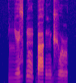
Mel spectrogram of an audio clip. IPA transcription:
ʎ ɪ z ɗ ũ ɓ a ɡ n d͡ʒ u ɭ

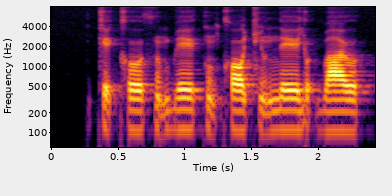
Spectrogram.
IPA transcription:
k ḛ˦˨ kʰ o˨ θ ũ˦˨ b e˦ ɪ̯ k ũ˦˨ kʰ ɔ˦ t͡ɕ ũ˦˨ n e˦ ɪ̯ j ʊ˦ ʔ b a˦ ʊ̯

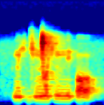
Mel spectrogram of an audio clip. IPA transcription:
ɡ ã ç dʲ a ŋ͡ǀ ɔ ç nː i ʔ ɔ

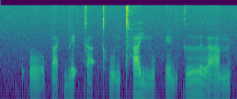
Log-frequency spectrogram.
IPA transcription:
ʔ oː˨˩ p a˦˥ k̚ b e˥˩ ʔ k a˨˩ ʔ kʰ u˧ n tʰ a˥˩ j m u˦˥ k̚ ʔ e˩˦ n k ɯː˥˩ l a˦˥ m

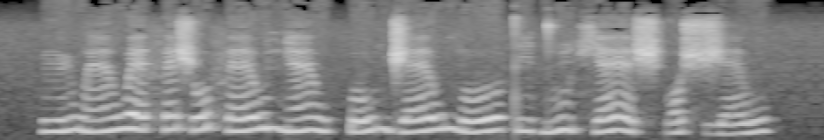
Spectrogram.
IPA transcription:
ð y˩˧˩ w ɛ̃ː˩˥ w ɛ˧˩˧ f ɛ˩˧˩ ʃ o˩˥ f ɛː˩˥ w ɲ ɛ̃ː˩˧˩ w k͡p o˩˥ w n d͡ʒ ɛː˩˥ w ŋ oː˩˥ t̪ i˩˧˩ d̪ ũ˩˧˩ ç ɛː˩˧˩ ʃ ɡ ɔ˩˥ ʃ ʒ ɛ˩˥ w

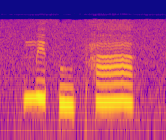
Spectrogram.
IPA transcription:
m e˦˨ θ u˨ pʰ ä˦

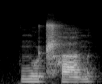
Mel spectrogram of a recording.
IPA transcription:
n̪ u˨˦ ʈ͡ʂʰ a˨˦ n

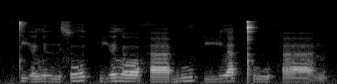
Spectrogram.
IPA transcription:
t̪ i˧˩ ə̯ l ɯː˧˩ s oː˧˥ t̚ p i˩˧ ə̯ l ɔː˧ h aː˩ b uː˧˥ k iː˩˧ l a˧˥ t̚ kʰ uː˧˩ h aː˧˩ n

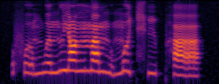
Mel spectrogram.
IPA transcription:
f ɤ̰˨˩ m w ə˨˦ n l j ɑ˦ ŋ m ä˦ m ṵ˨˩ m ɤ˥˨ t͡ɕʰ i˨˦ pʰ ä̰˨˩

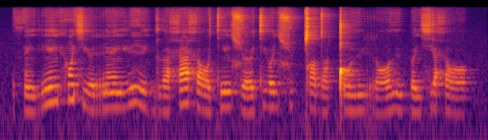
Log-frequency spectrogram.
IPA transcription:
θ ɛ̃˨ lʲ rʲ ɛ̃ː˦ lʲ h ɔ̃˦ sʲ œː˨ r ɛ̃ː˧ lʲ ɪː˦ ɦ ɪː˨ lʲ ɡ ɹ ɐ˨ ħ a˦ ħ ɔː˨ tʲ œ̃˦ lʲ ɕ œː˨˦ tʲ ɔː˦ lʲ ɕ y˦ ǀ ø˧ dˤ y˨ ǃ ɔ̃˧ ð y˧ r ɔː˨˦ ð y˨ p œ˧ lʲ sʲ ɐ˦ ħ ɔ˧

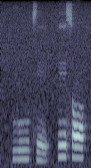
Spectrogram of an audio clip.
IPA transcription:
ɣ uː˨ t͡s e˨ | e˦ s ɔ˦

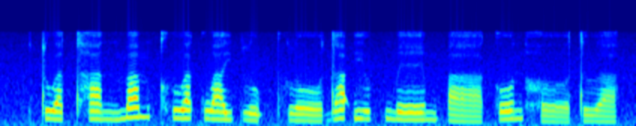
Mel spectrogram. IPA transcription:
t u˧ a̯ tʰ a˧ n m a˥˩ m kʰ u˦˥ a̯ k w a˧ j p l u˨˩ ʔ pʰ l oː˩˦ d a˥˩ ʔ j ɯ˦˥ k̚ m eː˦˥ m ʔ aː˨˩ k o˥˩ n h ɤː˨˩ t ɯ˧ a̯

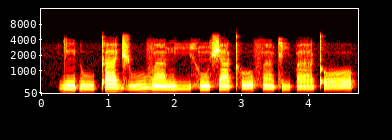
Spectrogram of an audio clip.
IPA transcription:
d ĩ˨ ɗ uː˨ kʼ a˦ d͡ʒ uː˨˦ v ã˨ n iː˨ h ũ˨ ʃ a˦ kʰ o˨˦ f ã˨ kʼ i˦ p aː˨ kʼ ɔ˨˦

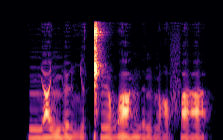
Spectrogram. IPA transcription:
ɲ a˨ ɲ ø˦ ʎ ə˨ ǁ ẽ˨ lˠ a˦ ŋ ɘ˨ ŋ ɑ˨ f a˦

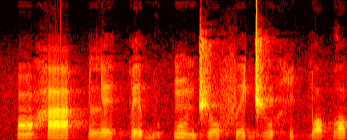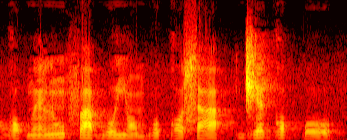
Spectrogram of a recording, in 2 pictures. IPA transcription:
ɔ̃˦ h a˦ | l e˨ k͡p e˨˦ b u˦ k͡p ũ˦˨ d͡ʒ o˨ f e˨ d͡ʒ u˨ h i˨ ɡ͡b ɔ˨ ɡ ɔ˧ ɡ ɔ˨ b ɛ̃˧ l ũ˦ f a˧ b o˧ j ɔ̃˨ b o˧ ɡ ɔ˧ s a˦ | d͡ʒ ɛ˧ ɡ ɔ˧ k͡p o˨

